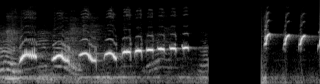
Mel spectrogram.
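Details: White-rumped shama song played as a lure to provoke other shamas: slurred looping whistles speeding into a rising series of short notes over a low drone, then high clipped whistles after a pause.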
